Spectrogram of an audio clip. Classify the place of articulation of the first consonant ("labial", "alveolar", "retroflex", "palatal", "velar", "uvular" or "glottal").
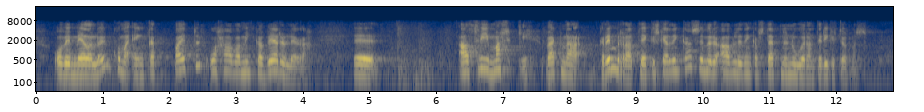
velar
